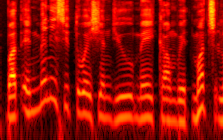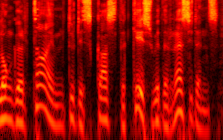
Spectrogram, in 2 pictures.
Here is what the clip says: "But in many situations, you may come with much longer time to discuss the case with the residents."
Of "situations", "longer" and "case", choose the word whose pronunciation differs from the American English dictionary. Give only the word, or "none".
situations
